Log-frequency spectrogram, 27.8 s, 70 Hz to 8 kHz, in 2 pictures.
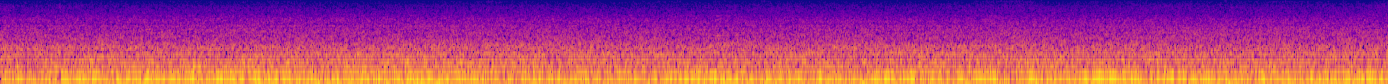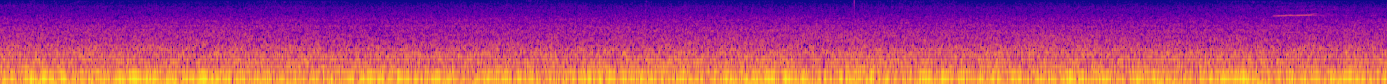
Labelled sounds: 26.5	27.1	killer whale, 3.2 to 4.4 kHz

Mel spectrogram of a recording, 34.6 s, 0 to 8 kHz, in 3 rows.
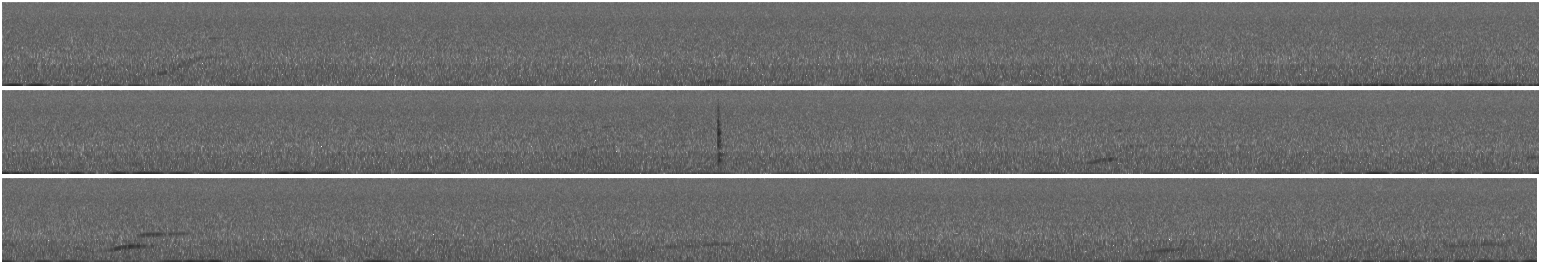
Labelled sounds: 1.3	1.6	humpback whale, 0.80 to 1.1 kHz
15.9	16.1	humpback whale, 0.83 to 1.0 kHz
24.1	24.5	humpback whale, 0.90 to 1.1 kHz

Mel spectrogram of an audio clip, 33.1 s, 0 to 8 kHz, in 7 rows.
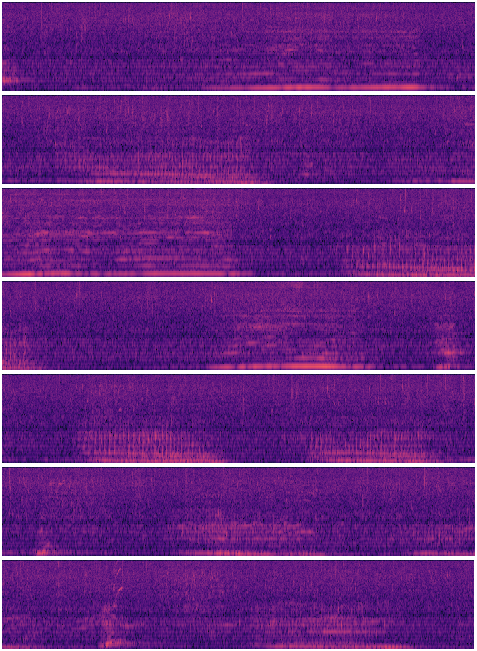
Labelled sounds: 9.3	10.2	humpback whale, 1.2 to 6.6 kHz
10.8	11.0	humpback whale, 1.6 to 1.8 kHz
16.4	17.2	humpback whale, 1.8 to 3.0 kHz
25.4	26.8	humpback whale, 0.78 to 3.2 kHz
28.2	28.6	humpback whale, 0.78 to 1.2 kHz
29.6	29.8	humpback whale, 0.78 to 0.91 kHz
31.4	31.8	humpback whale, 0.97 to 1.2 kHz

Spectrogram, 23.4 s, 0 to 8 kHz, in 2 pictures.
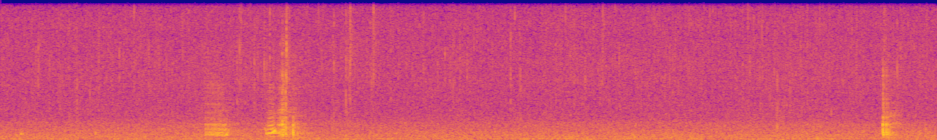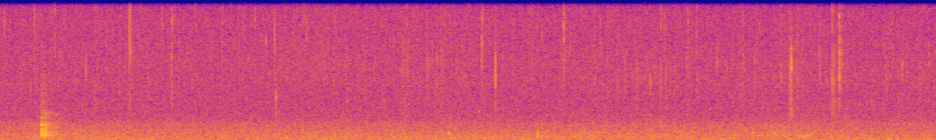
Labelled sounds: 3.4	3.7	croaking sound likely from a nearby submerged object, 1.5 to 1.8 kHz

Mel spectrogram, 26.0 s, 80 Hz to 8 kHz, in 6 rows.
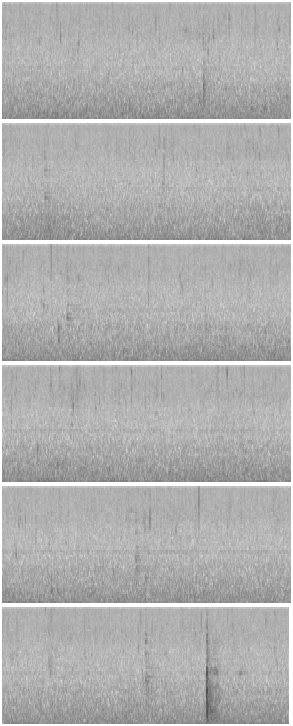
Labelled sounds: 24.7	25.0	croaking sound likely from a nearby submerged object, 1.4 to 1.7 kHz

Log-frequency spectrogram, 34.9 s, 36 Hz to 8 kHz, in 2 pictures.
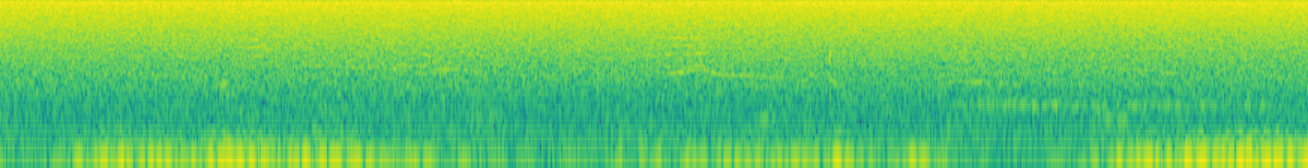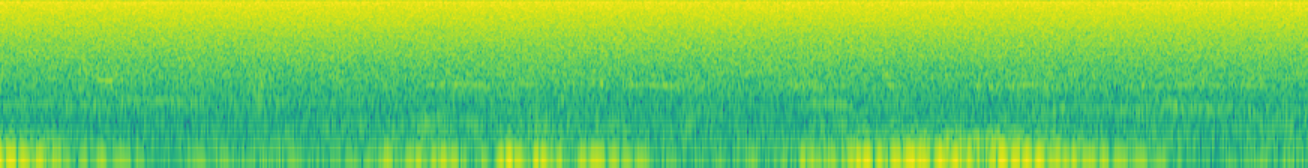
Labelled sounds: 5.8	6.1	humpback whale, 0.80 to 0.90 kHz
9.1	9.4	humpback whale, 0.80 to 0.93 kHz

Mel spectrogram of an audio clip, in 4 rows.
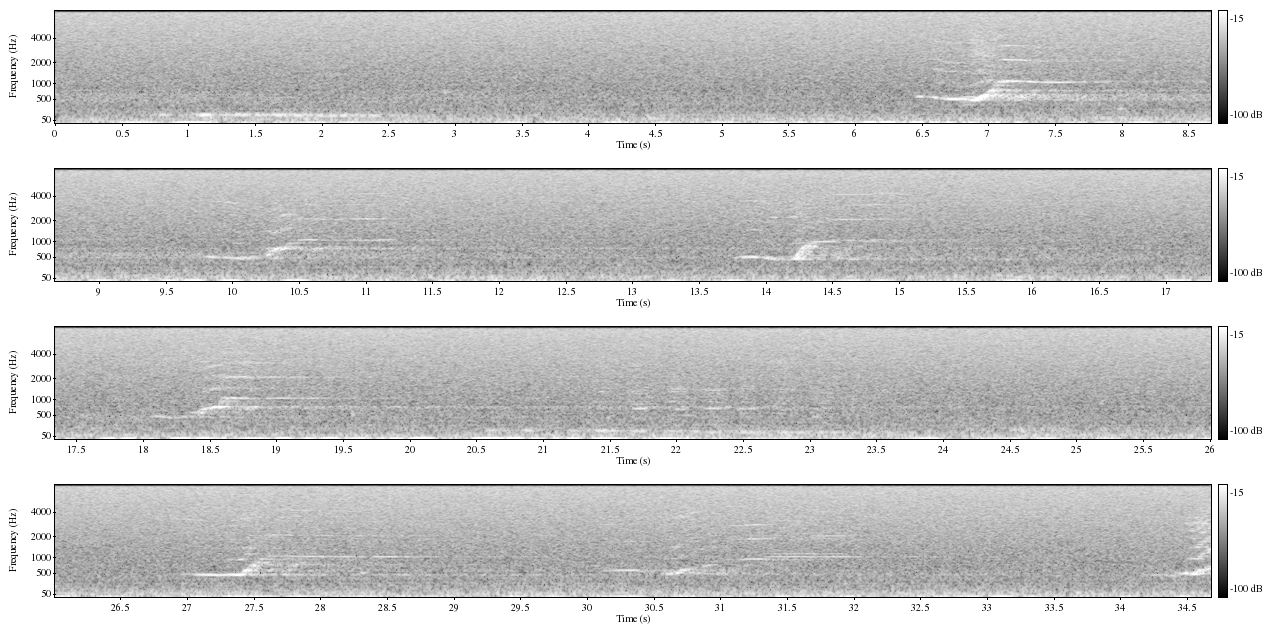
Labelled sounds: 7.0	7.7	humpback whale, 0.80 to 2.3 kHz
10.2	11.2	humpback whale, 0.80 to 2.2 kHz
14.3	15.0	humpback whale, 0.80 to 4.4 kHz
18.5	19.0	humpback whale, 0.80 to 3.3 kHz
27.5	28.2	humpback whale, 0.80 to 1.1 kHz
31.1	31.8	humpback whale, 0.90 to 2.9 kHz
32.7	33.0	humpback whale, 2.0 to 2.2 kHz

